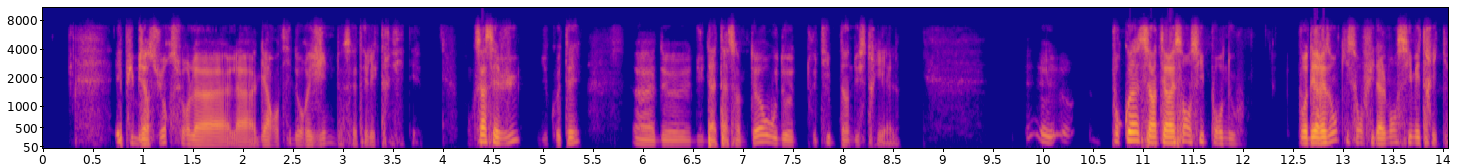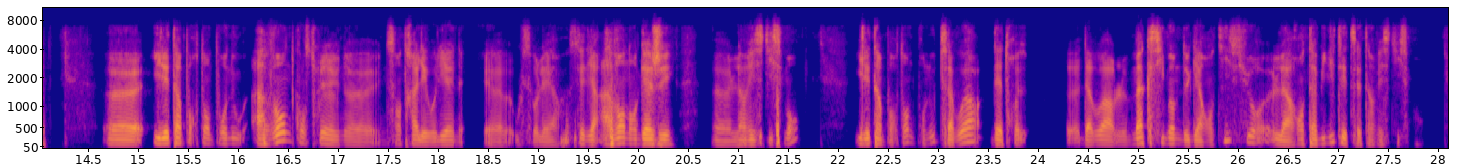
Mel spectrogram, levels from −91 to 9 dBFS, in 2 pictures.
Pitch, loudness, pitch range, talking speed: 125 Hz, -23 LUFS, 105-145 Hz, 175 wpm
